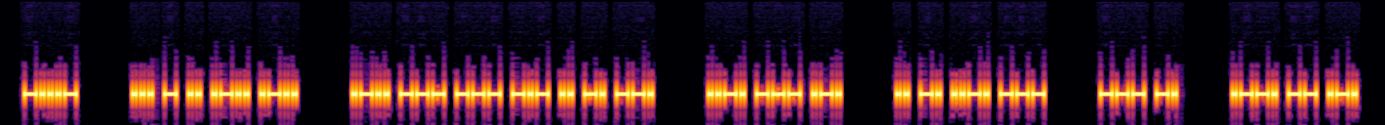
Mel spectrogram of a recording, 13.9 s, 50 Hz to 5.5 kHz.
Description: Morse code, heard as a keyed tone, about 30 wpm, 700 Hz. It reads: <BT> STILL LOOKING FOR INFO ON PMR
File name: UK MASTER QSOs TRAINING/30WPM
